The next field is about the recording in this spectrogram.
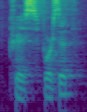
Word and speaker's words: Forsyth: You've had some great artists on lately: Garcia's Peoples, Chris Forsyth. – I said Forsythe. – Yeah, I didn't ask him. – Absolutely, yeah. He didn't stop you though, did he? – No, I didn't. – I've said it wrong.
